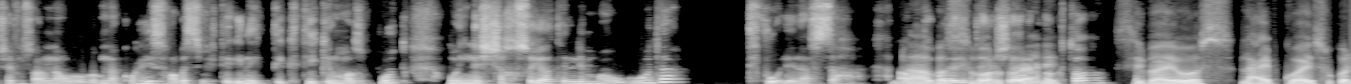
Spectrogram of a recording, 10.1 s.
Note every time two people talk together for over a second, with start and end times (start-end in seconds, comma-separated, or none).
6.7-8.0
